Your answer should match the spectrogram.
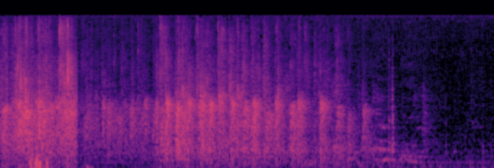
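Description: Audience applauding: many hands clapping together, loudest at first, then thinning out and dying away about five seconds in.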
